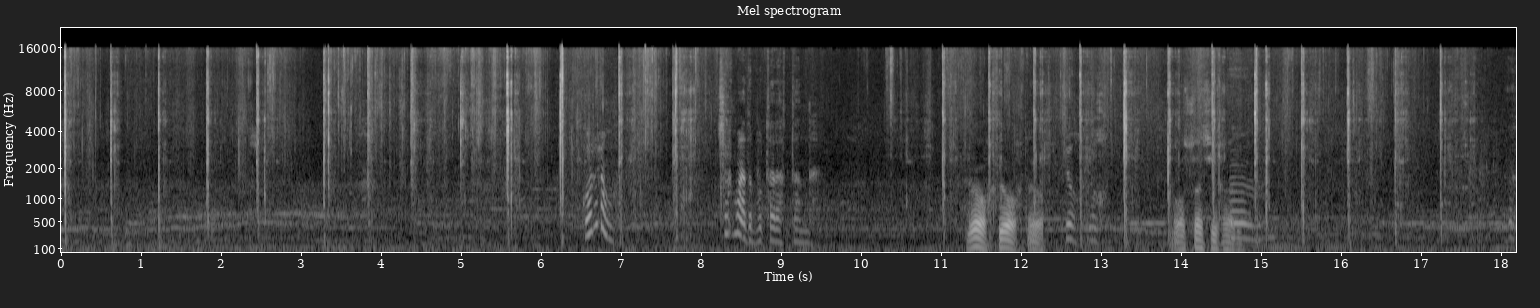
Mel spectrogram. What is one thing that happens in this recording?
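A small hoe scrapes and chops into dry, stony soil.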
